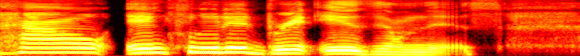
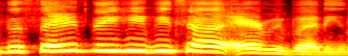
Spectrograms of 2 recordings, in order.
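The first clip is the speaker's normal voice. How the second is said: ordinary talk, nothing marked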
